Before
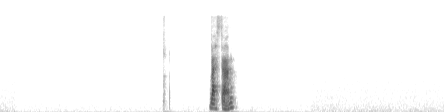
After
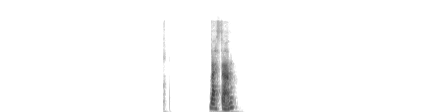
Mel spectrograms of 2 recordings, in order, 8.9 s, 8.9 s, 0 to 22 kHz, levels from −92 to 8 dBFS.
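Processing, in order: formant shift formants -3 st; expander -52 dBFS; gain +4.5 dB

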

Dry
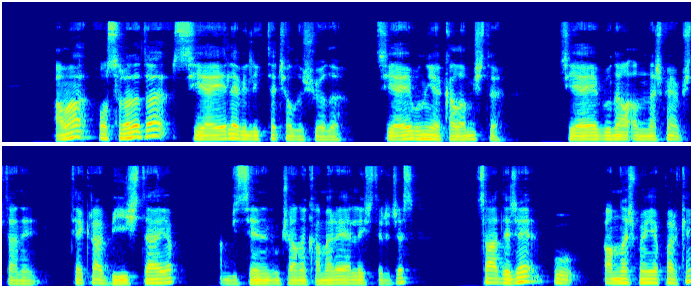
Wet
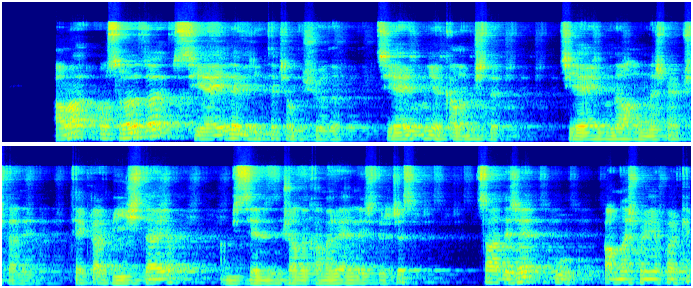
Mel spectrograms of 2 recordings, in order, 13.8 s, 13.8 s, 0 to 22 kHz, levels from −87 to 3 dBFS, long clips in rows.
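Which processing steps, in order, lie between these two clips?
recorder AGC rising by 11 dB/s; doubler 33 ms -3 dB; in parallel at -11.5 dB: crossover distortion -40 dBFS; on the sum: tone controls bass -12 dB, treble +11 dB; thinning echo 0.299 s, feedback 50%, high-pass 480 Hz, level -16 dB; on a send at -5 dB: reverb RT60 1.6 s, pre-delay 8 ms; on the sum: dynamic EQ 3600 Hz, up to +5 dB, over -39 dBFS, Q 1.6; gain -3.5 dB

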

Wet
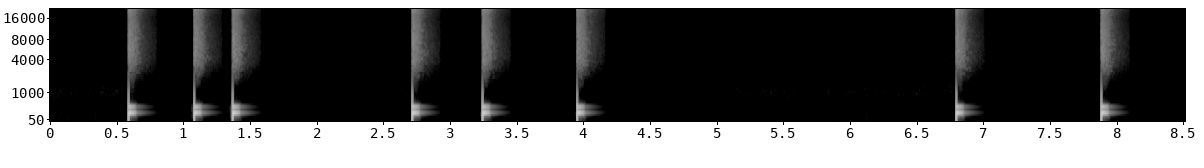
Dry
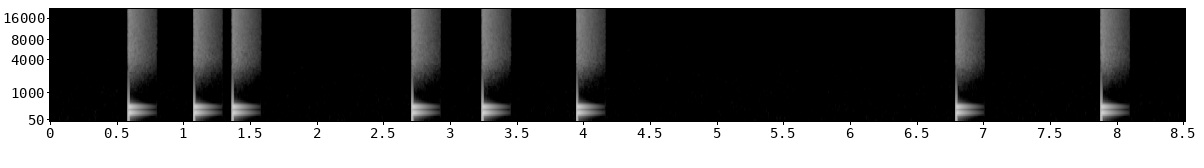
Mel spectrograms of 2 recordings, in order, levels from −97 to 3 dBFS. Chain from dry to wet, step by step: fifteen-band EQ 400 Hz -8 dB, 1000 Hz +5 dB, 16000 Hz -5 dB; reverb removal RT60 1.3 s; 4.04–6.81 high shelf 12000 Hz +4.5 dB

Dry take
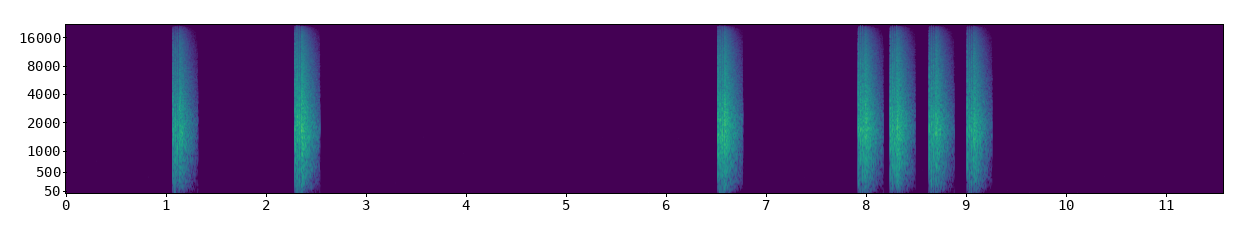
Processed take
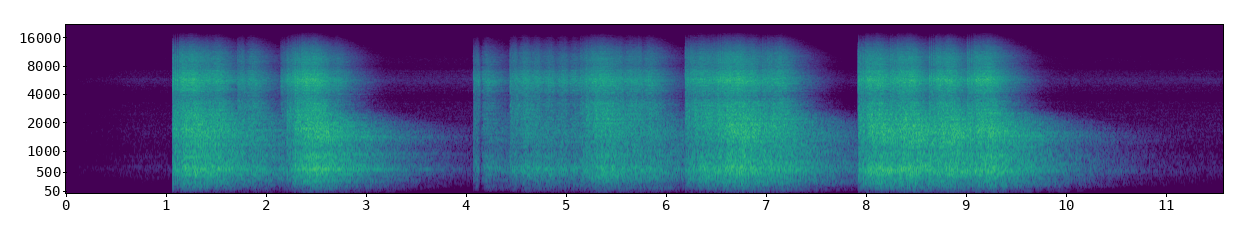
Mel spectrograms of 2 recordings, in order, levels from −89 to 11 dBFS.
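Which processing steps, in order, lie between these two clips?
G.711 law mismatch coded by A; transient shaper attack -1 dB, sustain +3 dB; AGC gain up to 10.5 dB; wrapped overs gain 15.5 dB; echoes that change speed 0.589 s, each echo +6 st, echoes 3; speaker cabinet 410–9200 Hz, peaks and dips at 560 Hz +8 dB, 1100 Hz -4 dB, 3800 Hz -9 dB, 5700 Hz +8 dB, 8000 Hz -8 dB; plate-style reverb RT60 2 s, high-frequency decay 0.35×, pre-delay 75 ms, DRR -7.5 dB; gain +5 dB

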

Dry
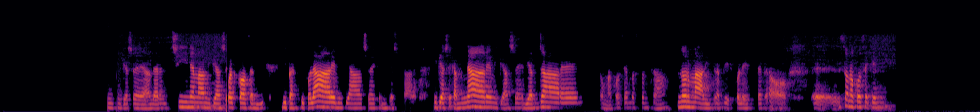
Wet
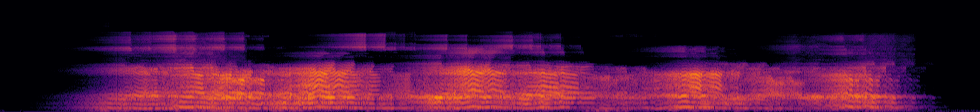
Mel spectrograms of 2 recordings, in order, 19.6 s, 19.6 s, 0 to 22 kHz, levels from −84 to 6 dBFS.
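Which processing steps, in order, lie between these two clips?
spectral swells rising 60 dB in 2.08 s; bell 72 Hz +14 dB 0.25 oct; on a send: feedback echo 0.396 s, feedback 18%, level -4 dB

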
